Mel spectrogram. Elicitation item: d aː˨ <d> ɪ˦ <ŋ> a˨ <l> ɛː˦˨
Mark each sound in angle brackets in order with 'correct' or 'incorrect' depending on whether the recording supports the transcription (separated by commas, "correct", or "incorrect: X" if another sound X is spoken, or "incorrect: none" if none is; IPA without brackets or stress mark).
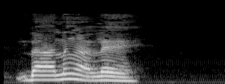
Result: incorrect: n, correct, correct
